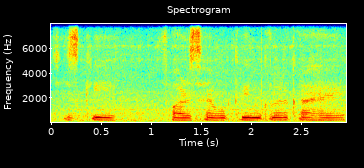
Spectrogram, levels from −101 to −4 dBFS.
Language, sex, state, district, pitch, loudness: Hindi, female, Punjab, Pathankot, 190 Hz, -14 LUFS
